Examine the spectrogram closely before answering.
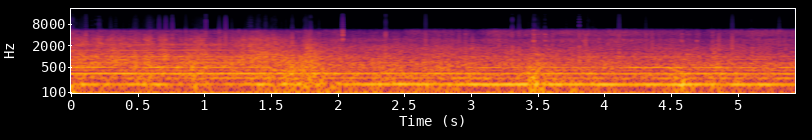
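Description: Wind blows hard across the microphone.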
